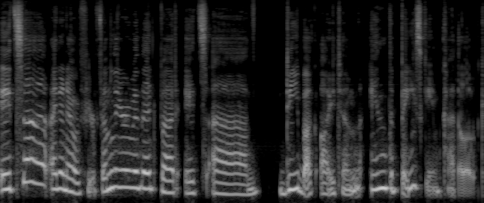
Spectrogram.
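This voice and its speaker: A woman with a non-native accent, high pitch, very wide pitch swings, dark, mellow tone, moderate pace, and a dry, close sound with no echo. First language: not English. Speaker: game video creator. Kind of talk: casual commentary over gameplay. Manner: hesitant, searching for words.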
